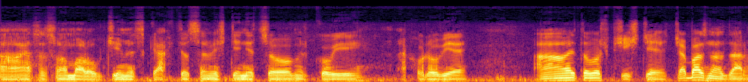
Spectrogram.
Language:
Czech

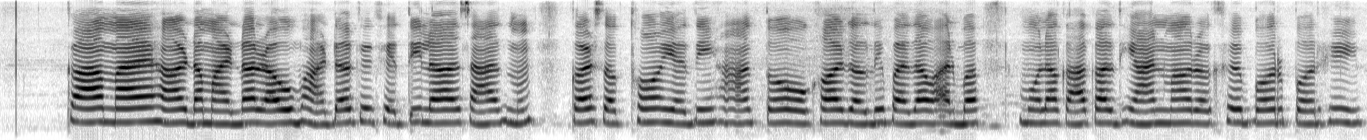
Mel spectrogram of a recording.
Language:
Chhattisgarhi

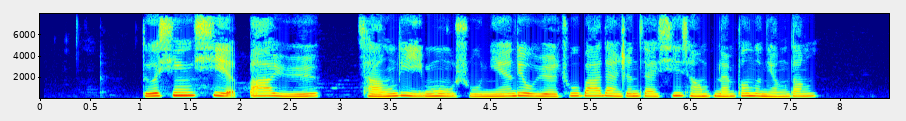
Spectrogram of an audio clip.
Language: Chinese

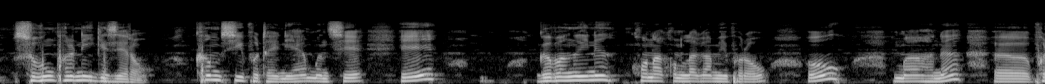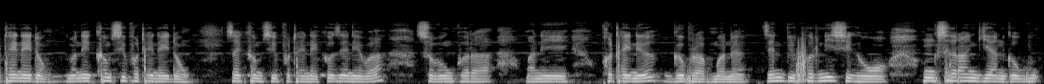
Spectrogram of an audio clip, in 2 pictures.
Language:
Bodo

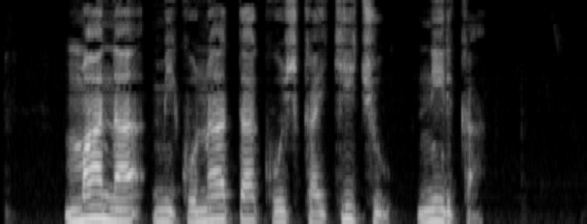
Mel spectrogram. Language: Southern Pastaza Quechua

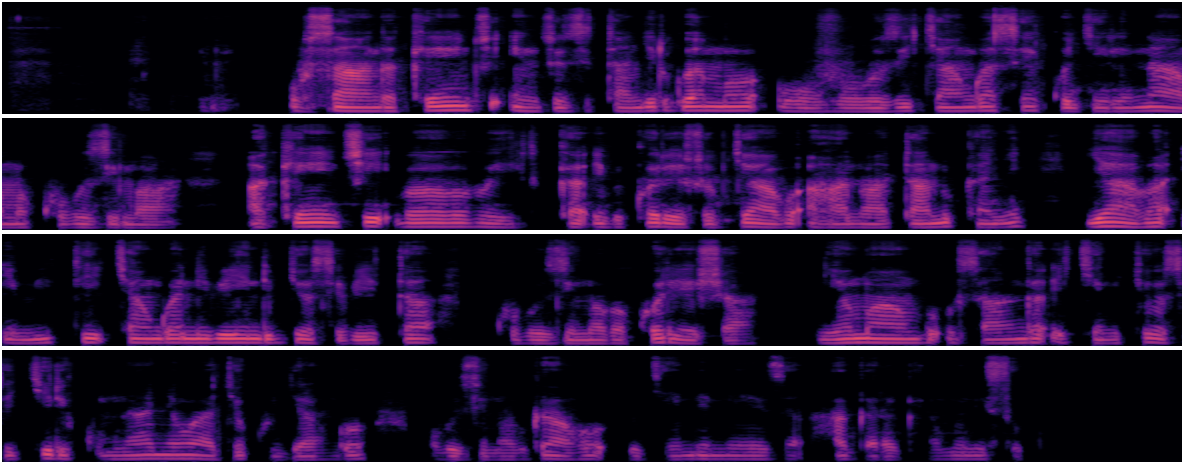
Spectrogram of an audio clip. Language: Kinyarwanda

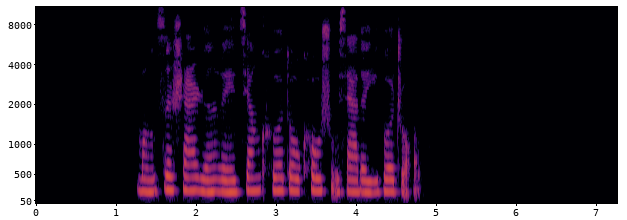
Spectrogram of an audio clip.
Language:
Chinese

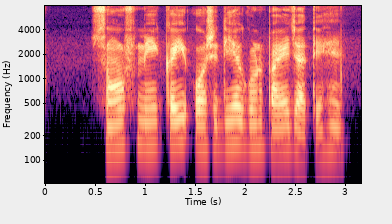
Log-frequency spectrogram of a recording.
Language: Hindi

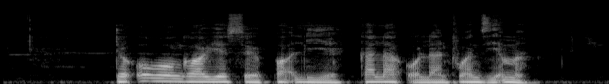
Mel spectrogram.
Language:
Bamenyam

